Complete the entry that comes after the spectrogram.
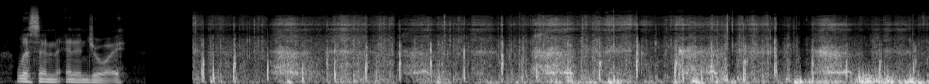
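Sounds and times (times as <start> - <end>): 
speech: 0.2 - 1.4
hard shoes clattering in an uneven limping rhythm: 2.0 - 9.2
heavy breathing: 2.6 - 9.2.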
